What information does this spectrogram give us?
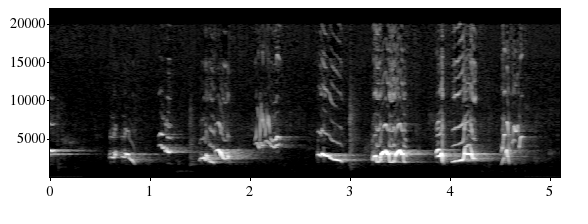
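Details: Male American robin singing in the early morning hours of spring, greeting the day: a run of clear, warbled whistled phrases, about eight short caroling notes separated by brief pauses, over an otherwise quiet background.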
